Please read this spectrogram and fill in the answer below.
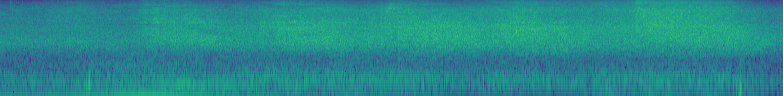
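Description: Cars passing on a rain-wet street, their tyres hissing on the wet asphalt. A low engine rumble swells as one goes by about three seconds in.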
